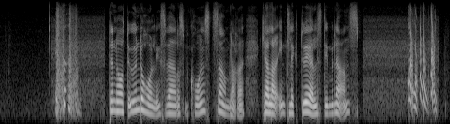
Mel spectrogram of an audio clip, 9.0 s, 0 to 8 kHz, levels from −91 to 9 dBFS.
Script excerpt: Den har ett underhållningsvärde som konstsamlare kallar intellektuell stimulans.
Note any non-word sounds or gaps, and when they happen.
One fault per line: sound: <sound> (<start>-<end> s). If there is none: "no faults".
sound: laugh (1.1-1.7 s)
sound: chirp (8.2-8.8 s)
